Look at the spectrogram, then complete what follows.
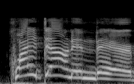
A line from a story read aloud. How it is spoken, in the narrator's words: But he will occasionally yell like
